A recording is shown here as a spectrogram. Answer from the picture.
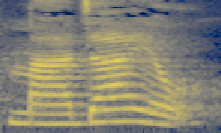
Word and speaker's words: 맞아요: Quando a letra depois deles for uma vogal, tiut continua com o som original, mas tiut vai de tchá para já. Como na palavra 맞아요.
